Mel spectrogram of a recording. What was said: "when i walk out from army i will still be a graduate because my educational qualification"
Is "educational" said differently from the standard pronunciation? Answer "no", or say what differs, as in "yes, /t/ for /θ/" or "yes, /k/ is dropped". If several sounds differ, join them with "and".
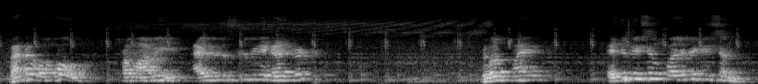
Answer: yes, /n/ is dropped and /n/ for /l/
